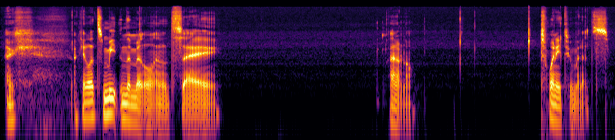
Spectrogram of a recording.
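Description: A man with a low, heavily creaky voice plays a flustered studying boyfriend in an ASMR roleplay. He talks slowly and hesitantly, close to the mic, with pitch that rises and dips often. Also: sing-song, darkish tone, no echo. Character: flustered, distracted studying boyfriend, teasing and affectionate. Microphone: close microphone, dry.

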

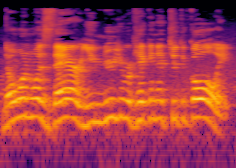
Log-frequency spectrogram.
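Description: A man's voice: very high voice, fast talker, music in the background. A man giving casual gameplay commentary, talking to himself in exasperation and often repeating phrases. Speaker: gaming video creator.

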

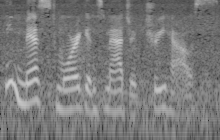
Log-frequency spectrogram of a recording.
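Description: A woman reads a children's storybook aloud at a slow, teacherly pace. Her pitch is medium, and she is outdoors with clear ambient and vehicle noise behind her. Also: lively intonation.

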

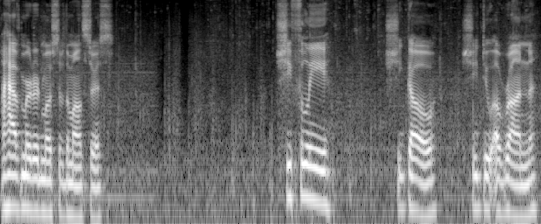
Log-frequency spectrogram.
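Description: Slow-paced, wry video game streamer. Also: mid-range voice, fairly bright tone, a little hiss or hum. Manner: rambling, wry, talking to self and game. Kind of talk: casual live gameplay commentary. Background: video game sounds.

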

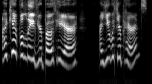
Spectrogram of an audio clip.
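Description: A woman's voice: very high voice, expressive, normal speed, fairly bright tone, no echo, studio quality. A woman playing a friendly, chatty, teasing teenage girl in an amateur audio drama. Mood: cheerful.

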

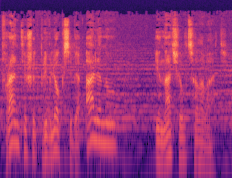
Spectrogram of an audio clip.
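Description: A man narrating a 1960s radio play in a measured storytelling manner. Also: medium pitch, very animated, music in the background.

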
